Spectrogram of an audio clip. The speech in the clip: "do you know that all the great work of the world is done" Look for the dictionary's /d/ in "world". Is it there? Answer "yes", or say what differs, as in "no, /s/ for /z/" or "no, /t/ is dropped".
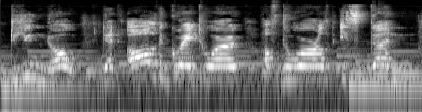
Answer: yes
